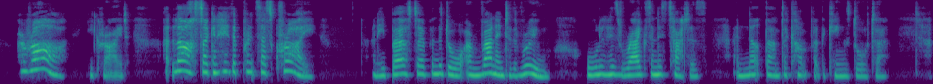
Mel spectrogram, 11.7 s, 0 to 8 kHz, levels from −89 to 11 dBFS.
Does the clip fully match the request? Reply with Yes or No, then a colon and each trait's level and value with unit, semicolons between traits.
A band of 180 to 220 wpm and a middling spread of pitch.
Yes: average, 190 wpm; average, 4.1 semitones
